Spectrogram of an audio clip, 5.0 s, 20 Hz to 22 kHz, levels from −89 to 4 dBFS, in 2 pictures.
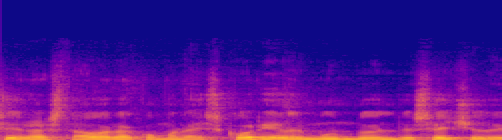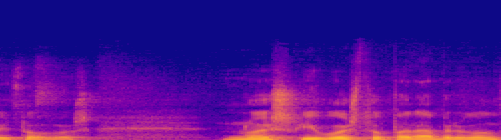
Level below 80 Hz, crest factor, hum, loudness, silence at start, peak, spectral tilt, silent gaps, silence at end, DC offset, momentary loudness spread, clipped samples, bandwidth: -60 dBFS; 16 dB; none; -17 LUFS; 0 s; -2 dBFS; -6.5 dB/octave; none; 0 s; under 0.1%; 8 LU; under 0.1%; 11.5 kHz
